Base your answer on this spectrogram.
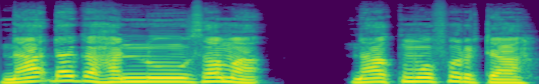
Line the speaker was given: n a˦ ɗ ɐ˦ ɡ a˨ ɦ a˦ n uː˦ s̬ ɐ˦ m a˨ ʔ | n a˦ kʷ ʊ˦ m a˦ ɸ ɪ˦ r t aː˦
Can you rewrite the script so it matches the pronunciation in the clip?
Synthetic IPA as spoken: n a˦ ɗ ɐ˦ ɡ a˨ ɦ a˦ nː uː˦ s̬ ɐ˦ m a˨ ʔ | n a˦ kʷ ʊ˦ m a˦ ɸ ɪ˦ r t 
